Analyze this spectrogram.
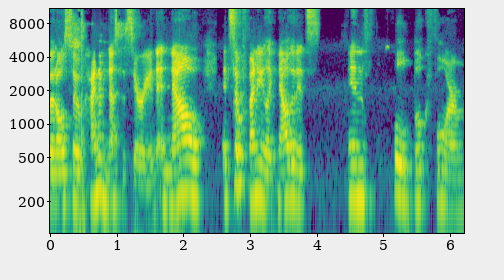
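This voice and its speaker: A woman's unremarkable speaking voice with an American accent, medium in pitch, at a moderate pace. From Texas. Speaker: wine book author. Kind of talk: casual interview.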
